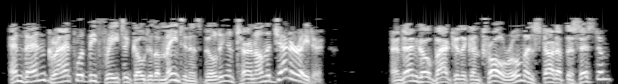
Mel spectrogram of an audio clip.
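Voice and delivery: high-pitched, eager back-and-forth; animated character working out steps; urgent planning. Acted.

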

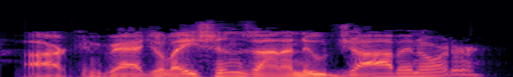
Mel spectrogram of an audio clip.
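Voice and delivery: a chummy Texan supervisor on the phone; Texas twang. Acted. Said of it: "the familiar voice with the Texas twang".

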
